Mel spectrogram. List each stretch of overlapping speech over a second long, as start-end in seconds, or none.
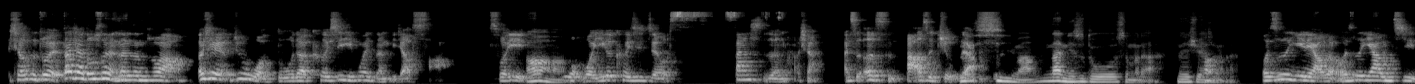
none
